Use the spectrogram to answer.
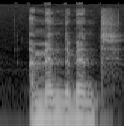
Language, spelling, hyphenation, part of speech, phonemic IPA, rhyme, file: Dutch, amendement, amen‧de‧ment, noun, /ˌaː.mɑn.dəˈmɛnt/, -ɛnt, Nl-amendement.ogg
- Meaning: amendment, change or addition to a proposed law, ordinance or rule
